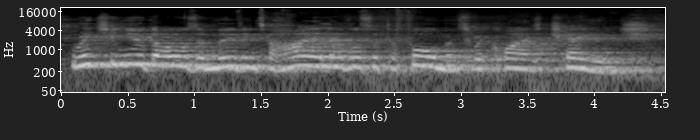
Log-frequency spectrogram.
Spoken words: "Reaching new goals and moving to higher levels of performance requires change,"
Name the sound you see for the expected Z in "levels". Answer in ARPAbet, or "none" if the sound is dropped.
Z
